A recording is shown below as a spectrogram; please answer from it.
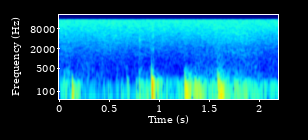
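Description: Handling noise from a handheld microphone: a string of irregular low thumps and rumbles, about half a dozen in two seconds.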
